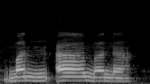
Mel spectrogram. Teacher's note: এটা ইজহারের কায়দা হয় তো এটাকে স্পষ্ট করে পড়তে হয় মানা এখানে মান বলে কোন গুন্না হবে না এখানে হবে মান আমানা এরকম পড়তে হবে তারপরে হচ্ছে মিনহাদ মিনহাদ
